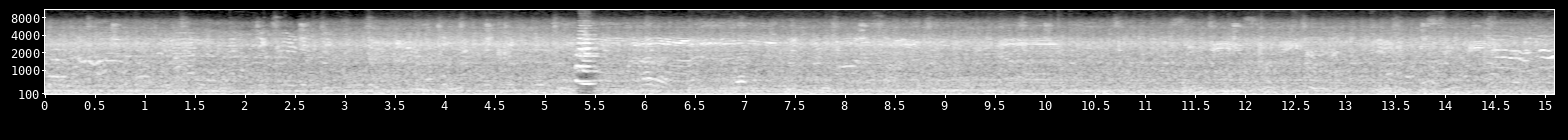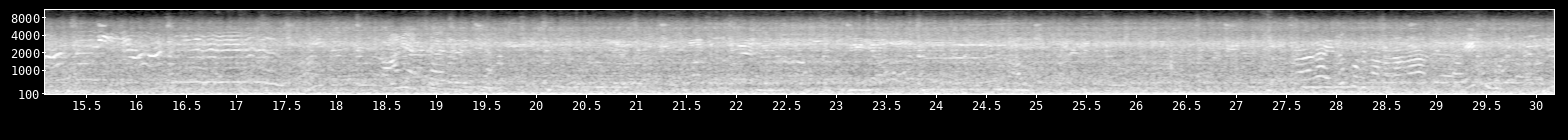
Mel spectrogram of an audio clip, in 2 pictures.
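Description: Inside a moving bus: steady engine and road noise whose low rumble grows louder past the middle, with voices in the background and horn toots. A single sharp knock about five seconds in.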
